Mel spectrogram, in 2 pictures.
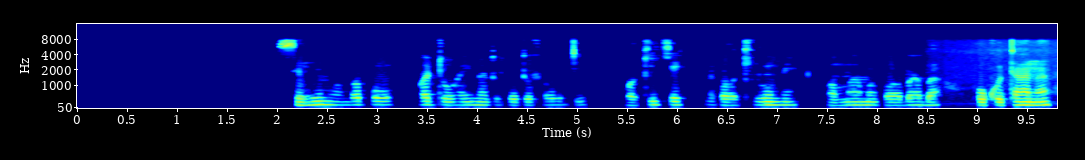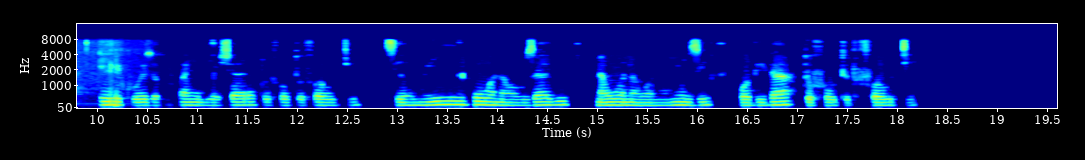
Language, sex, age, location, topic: Swahili, male, 18-24, Dar es Salaam, finance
